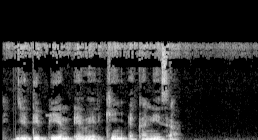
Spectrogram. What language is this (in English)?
Luo (Kenya and Tanzania)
